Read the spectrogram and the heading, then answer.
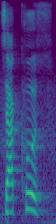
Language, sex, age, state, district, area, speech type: Bengali, male, 45-60, West Bengal, Purulia, urban, read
